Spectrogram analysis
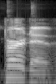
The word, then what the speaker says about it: Berdyev: with the bdev but apparently he supposed to be pronounced berv and I don't understand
